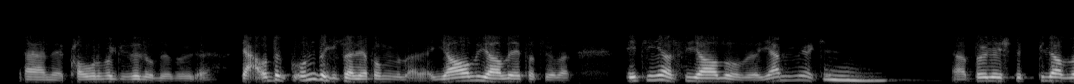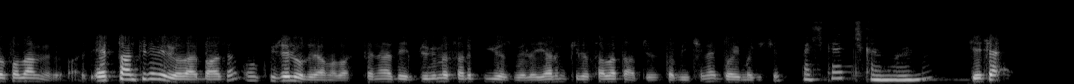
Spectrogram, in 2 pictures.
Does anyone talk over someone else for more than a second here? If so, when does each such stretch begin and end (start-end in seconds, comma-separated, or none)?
none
